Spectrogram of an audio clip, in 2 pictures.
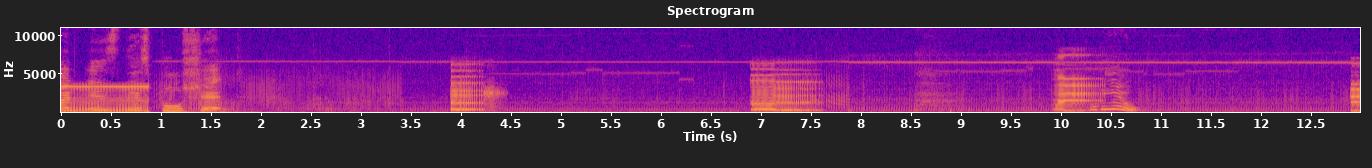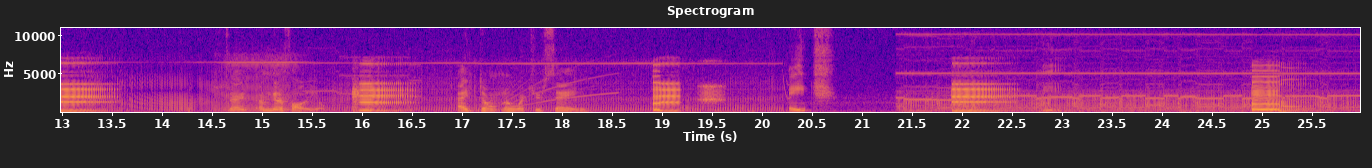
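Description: A woman talks with animation into a close microphone, in short bursts.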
